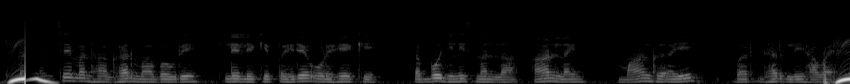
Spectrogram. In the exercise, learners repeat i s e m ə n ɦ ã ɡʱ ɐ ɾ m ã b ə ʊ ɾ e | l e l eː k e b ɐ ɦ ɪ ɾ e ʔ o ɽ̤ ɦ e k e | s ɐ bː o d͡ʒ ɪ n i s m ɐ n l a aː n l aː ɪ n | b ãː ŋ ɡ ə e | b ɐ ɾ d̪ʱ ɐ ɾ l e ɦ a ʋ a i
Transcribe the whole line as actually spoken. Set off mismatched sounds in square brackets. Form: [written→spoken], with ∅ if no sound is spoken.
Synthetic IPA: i s e m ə n ɦ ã ɡʱ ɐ ɾ m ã b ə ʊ ɾ e | l e l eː k e [b→p] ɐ ɦ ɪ ɾ e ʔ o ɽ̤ ɦ e k e | s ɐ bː o d͡ʒ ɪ n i s m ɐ n l a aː n l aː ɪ n | [b→m] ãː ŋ ɡ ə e | b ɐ ɾ d̪ʱ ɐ ɾ l e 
